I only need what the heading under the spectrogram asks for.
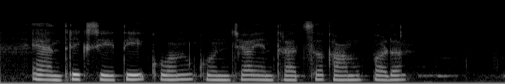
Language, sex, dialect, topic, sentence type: Marathi, female, Varhadi, agriculture, question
